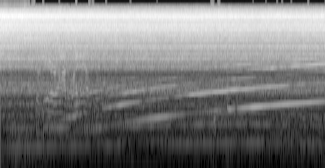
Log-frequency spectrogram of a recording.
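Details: Homemade propane-fueled turbocharger jet engine with afterburner: loud hissing roar, brief sputter, then a whistle rising steadily in pitch as it spools up; tone changes once the afterburner lights, burning cleanly.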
